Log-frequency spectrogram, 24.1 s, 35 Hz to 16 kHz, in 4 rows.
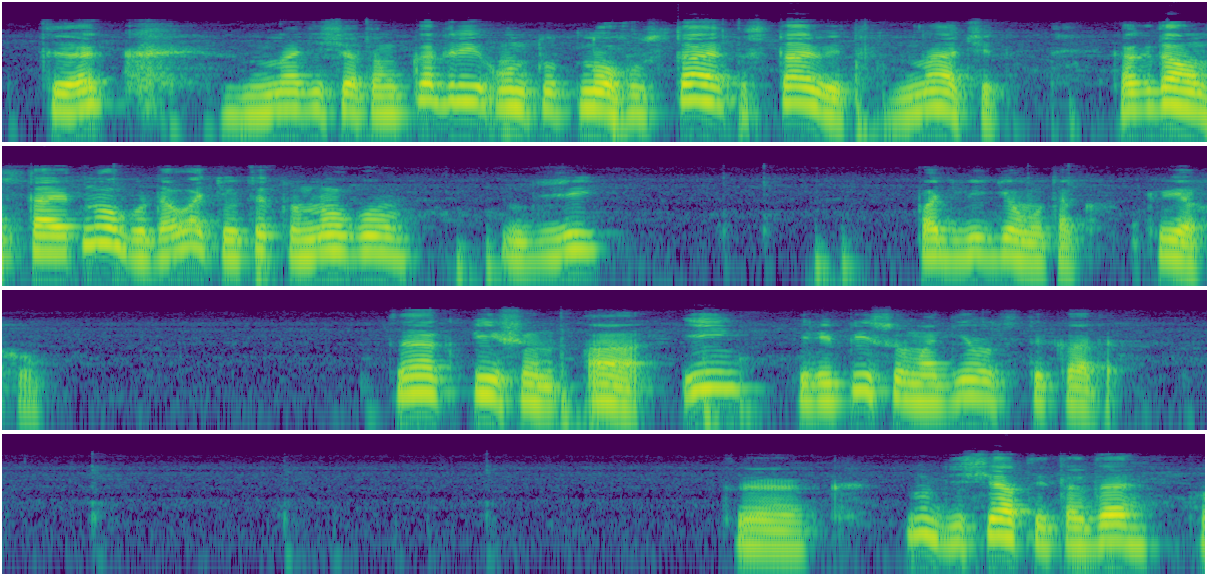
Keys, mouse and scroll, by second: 3.3 shift+middle click, 4.3 KP_3, 6.5 click, 8.4 g, 10.2 g, 15.0 a, 15.7 i, 17.1-18.7 drag, 19.5-20.6 drag, 23.5 Delete.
